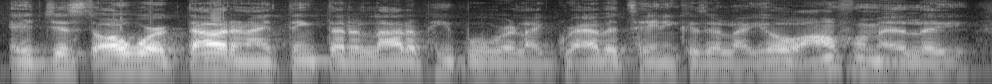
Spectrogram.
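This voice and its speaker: Guest: thirties man from LA, mid-pitched, earnest, reflective storyteller, drops Spanish phrases. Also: level tone, fast talker. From Los Angeles. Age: 30s. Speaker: guest, corrido singer. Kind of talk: casual interview chat.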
